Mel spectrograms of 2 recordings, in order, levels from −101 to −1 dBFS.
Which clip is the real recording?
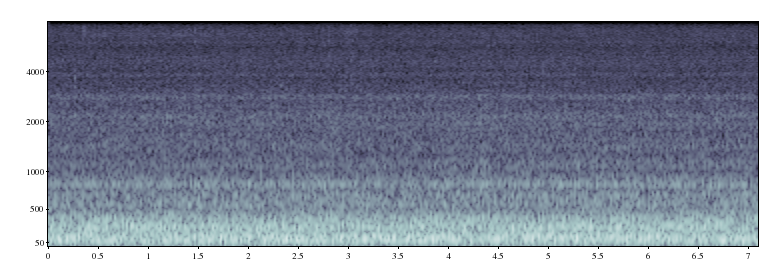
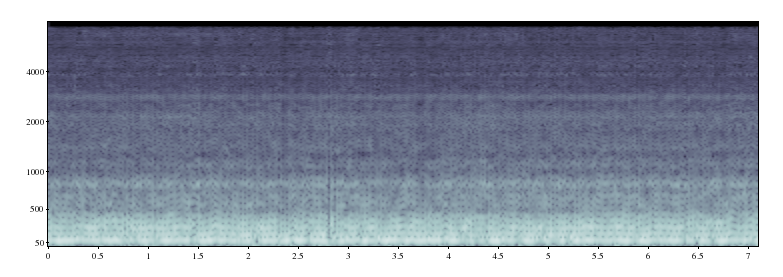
first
